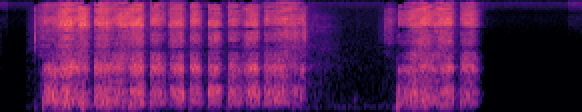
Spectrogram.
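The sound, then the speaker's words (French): A pen scratches across paper as a person signs a contract at a notary's: about a second and a half of rapid strokes, a brief pause, then a shorter flourish. No one speaks. “Je signe et je lui rends le papier en lui disant Ça va Comme ça”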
